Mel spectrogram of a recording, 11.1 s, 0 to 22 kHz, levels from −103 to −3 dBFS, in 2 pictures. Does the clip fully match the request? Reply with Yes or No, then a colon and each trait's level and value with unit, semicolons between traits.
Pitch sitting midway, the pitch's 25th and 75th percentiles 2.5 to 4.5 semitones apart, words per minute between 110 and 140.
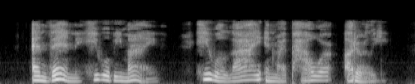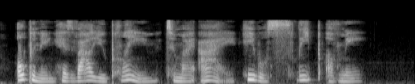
No: medium, 175 Hz; wide, 5.5 semitones; slow, 135 wpm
